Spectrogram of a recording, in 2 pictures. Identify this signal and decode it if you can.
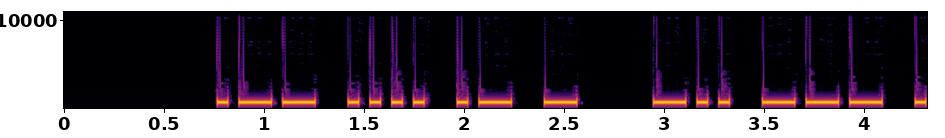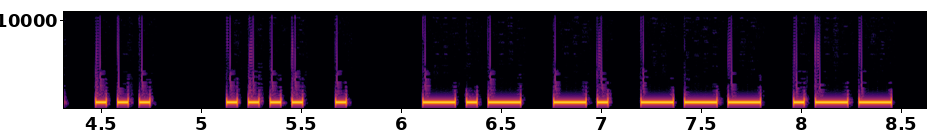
Morse code, heard as a keyed tone, about 22 wpm, 700 Hz. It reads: WHAT DOES HE KNOW
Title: Sentences from Top 1600 Words 22wpm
